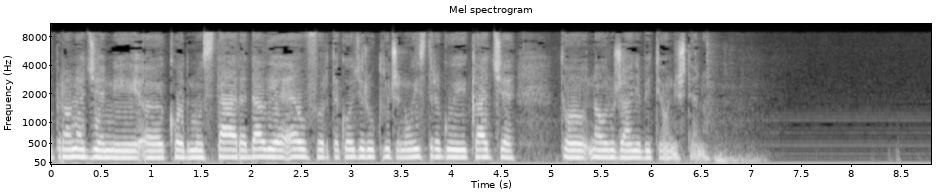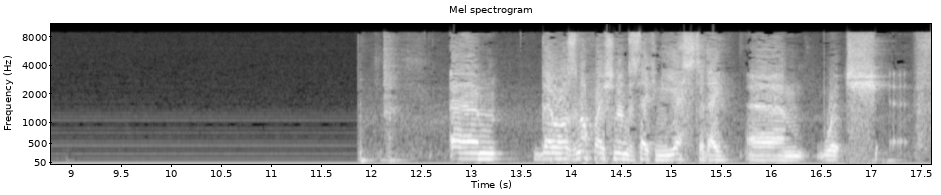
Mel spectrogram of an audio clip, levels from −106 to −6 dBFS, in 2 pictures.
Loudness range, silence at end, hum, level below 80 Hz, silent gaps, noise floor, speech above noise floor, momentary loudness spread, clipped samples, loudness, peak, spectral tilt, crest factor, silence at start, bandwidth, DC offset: 15 LU; 0 s; 50 Hz at -50 dBFS; -40 dBFS; none; -53 dBFS; 42 dB; 15 LU; under 0.1%; -11 LUFS; 0 dBFS; -4 dB/octave; 14 dB; 0 s; 9.4 kHz; 2%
